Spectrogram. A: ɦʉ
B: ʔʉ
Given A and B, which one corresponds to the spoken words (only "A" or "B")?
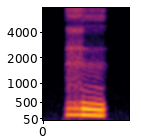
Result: A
